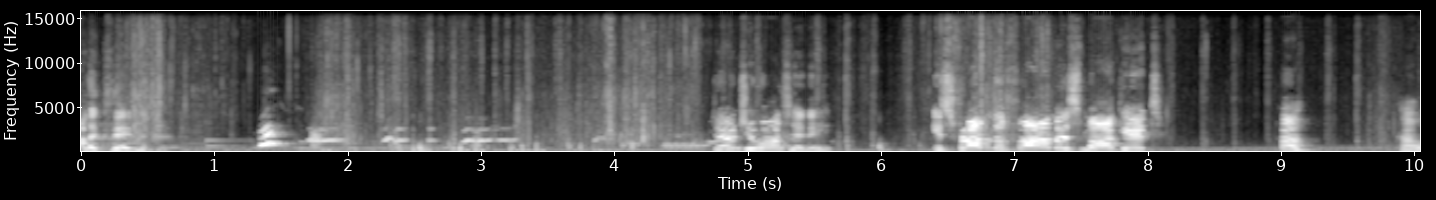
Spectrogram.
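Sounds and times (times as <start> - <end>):
speech: 0.0 - 0.8, 4.8 - 5.7, 6.4 - 8.2, 9.0 - 9.3, 9.9 - 10.0
wolves whimpering: 1.3 - 5.4.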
